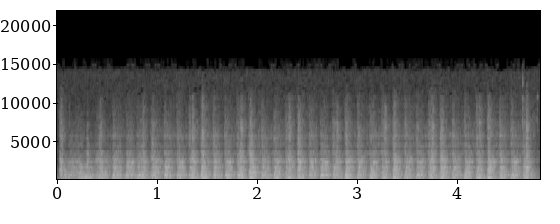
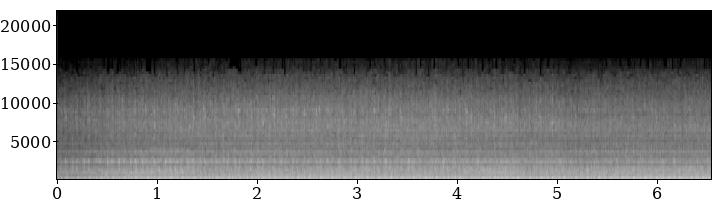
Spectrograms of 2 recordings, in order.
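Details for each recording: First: 1997 GMC Suburban, fuel pump fuse/relay pulled before fuel filter replacement at minus 5 degrees: steady, even crank at normal pace that never fires, confirming no fuel delivery; crank no start with fuel pump disabled, pressure released. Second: 1997 GMC Suburban engine at a smooth, even idle with a steady low hum and no misses, knocks or ticks after fuel filter and spark plug replacement; restarted after a few cranks with empty fuel lines, no leaks, running healthy.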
